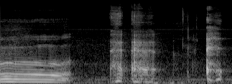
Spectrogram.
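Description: Coughing: a voiced sound, then a few short, harsh bursts spaced unevenly.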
